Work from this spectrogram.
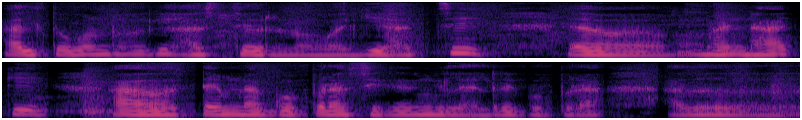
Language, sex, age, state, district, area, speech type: Kannada, female, 30-45, Karnataka, Dharwad, rural, spontaneous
